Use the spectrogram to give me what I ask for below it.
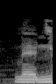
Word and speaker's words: Märzen: How do you properly say, is it Märzen? – Märzen. – Märzen. You have to say it like, you have to say it with a, like, singing like that? – It's a sing song thing, you know.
